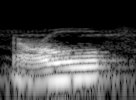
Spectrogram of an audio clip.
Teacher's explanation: ain karena dia dhammah maka dimonyongkan u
